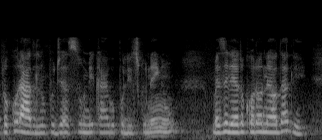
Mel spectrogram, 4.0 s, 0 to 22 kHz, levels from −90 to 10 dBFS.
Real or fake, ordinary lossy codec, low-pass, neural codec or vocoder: real; none; 7.2 kHz; none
